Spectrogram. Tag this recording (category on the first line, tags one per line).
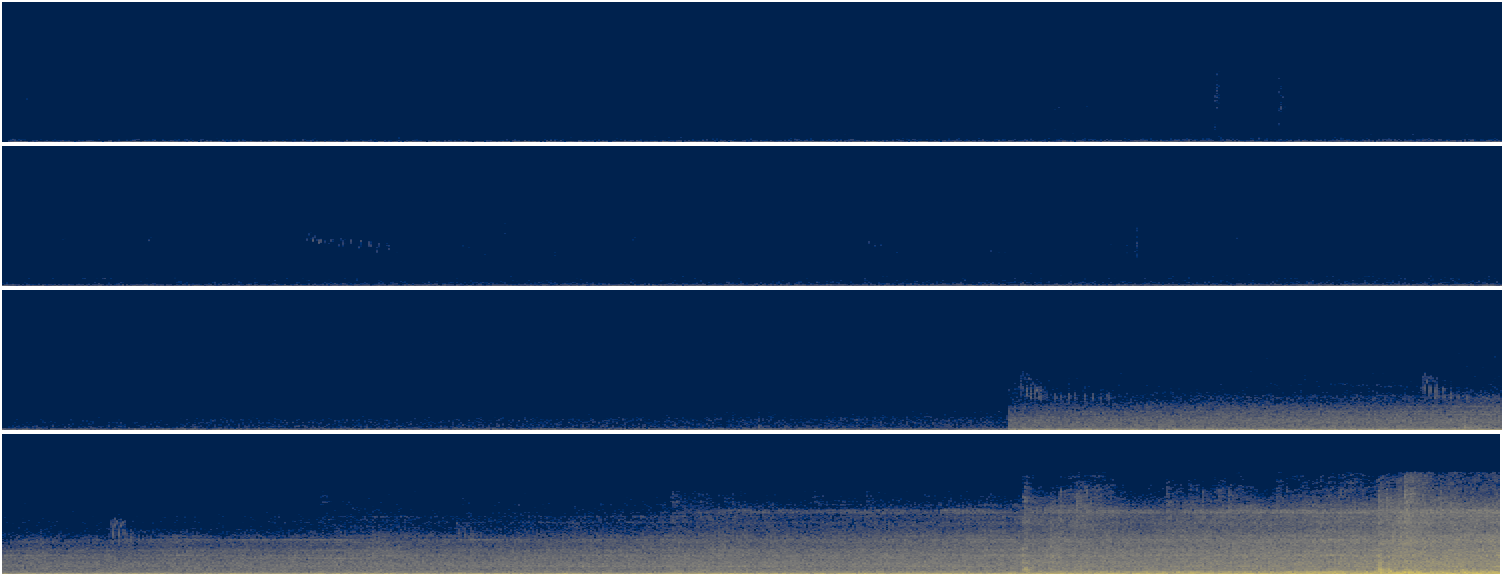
Sound effects > Other
railway
train
trains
